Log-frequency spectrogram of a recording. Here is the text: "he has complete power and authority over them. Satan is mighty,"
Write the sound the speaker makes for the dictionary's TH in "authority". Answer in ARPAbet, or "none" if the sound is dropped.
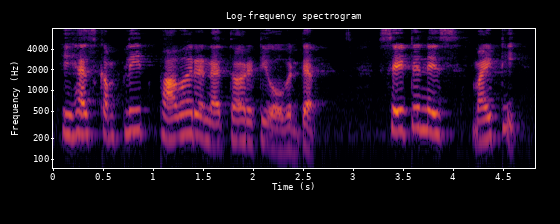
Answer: T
